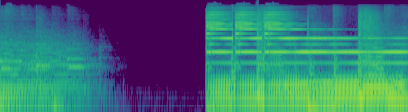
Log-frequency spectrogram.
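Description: three bell rings

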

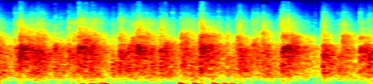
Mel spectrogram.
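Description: audience clapping hands

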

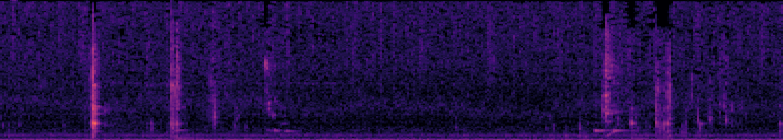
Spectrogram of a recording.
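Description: drinking water

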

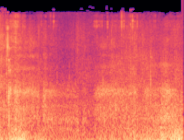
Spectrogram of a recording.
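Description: strong wind blowing outdoors

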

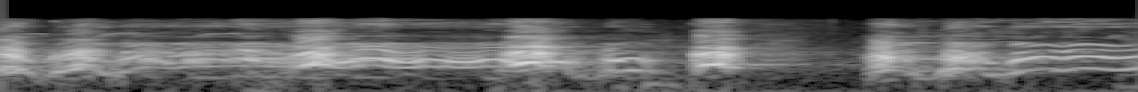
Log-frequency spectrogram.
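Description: large dog barking

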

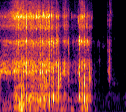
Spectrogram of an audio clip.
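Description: slurping tea

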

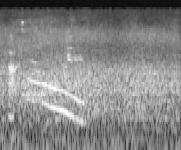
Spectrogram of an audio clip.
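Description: dog

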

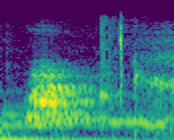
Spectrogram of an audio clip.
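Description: dogs barking

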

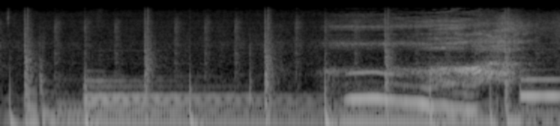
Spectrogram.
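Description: a person yawning

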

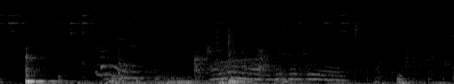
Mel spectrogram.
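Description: dog whining

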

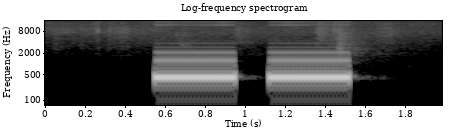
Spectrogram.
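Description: outgoing phone call ringing

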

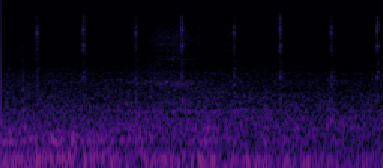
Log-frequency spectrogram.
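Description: inside a moving car

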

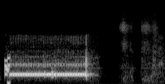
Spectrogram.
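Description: telephone keypad dialing tones

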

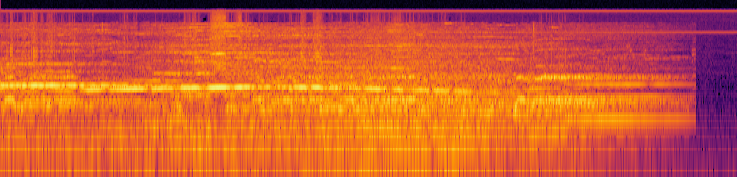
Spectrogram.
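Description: rooster crowing

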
